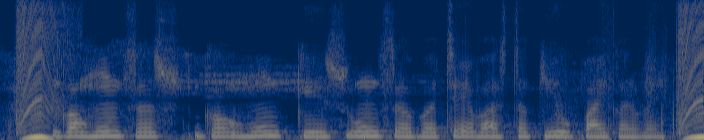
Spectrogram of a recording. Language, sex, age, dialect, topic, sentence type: Maithili, female, 18-24, Angika, agriculture, question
